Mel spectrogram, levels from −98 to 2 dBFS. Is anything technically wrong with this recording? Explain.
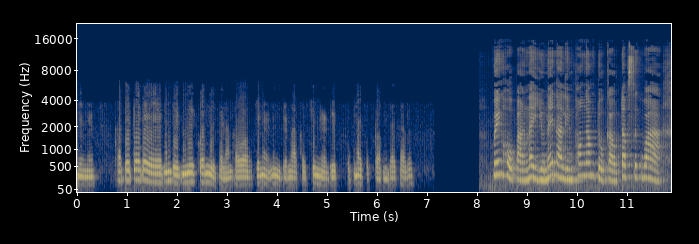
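Yes. Throughout, a rough flutter pulses around 20 times a second, about 11 dB deep: overlap-add ripple, from framed audio rejoined with overlaps that don't sum evenly.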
